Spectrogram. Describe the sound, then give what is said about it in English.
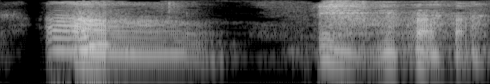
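A child, one of five-year-old twins, screams in the background, letting out a loud, drawn-out wailing cry with a steady pitch, then, after a short pause, a second burst of higher, wavering shrieks and whines. “So occasionally you'll hear a scream in the background.”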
